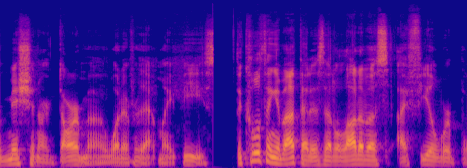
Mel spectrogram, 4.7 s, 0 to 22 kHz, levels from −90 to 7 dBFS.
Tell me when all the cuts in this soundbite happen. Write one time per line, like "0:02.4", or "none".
0:02.1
